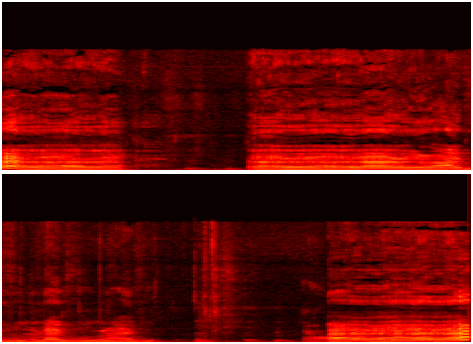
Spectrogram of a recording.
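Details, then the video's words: Rescued female dog lecturing its owner, as it does almost daily for ten years: long, low, wavering growl-moans with rising and falling pitch, two drawn-out bouts split by a quieter pause, a third starting at the end. "Dog gives owner another rough talking to."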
